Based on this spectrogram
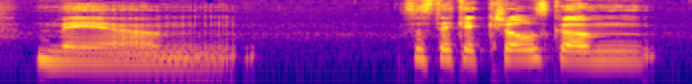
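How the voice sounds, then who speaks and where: A woman with a Quebec accent. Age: 30s. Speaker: podcast co-host, branding agency founder. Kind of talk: casual chat.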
